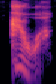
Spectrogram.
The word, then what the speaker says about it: hour: For example, we say an hour because the H is silent and we hear the vowel O.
